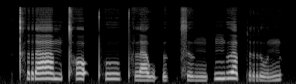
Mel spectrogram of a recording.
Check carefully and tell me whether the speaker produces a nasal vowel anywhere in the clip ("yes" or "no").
no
